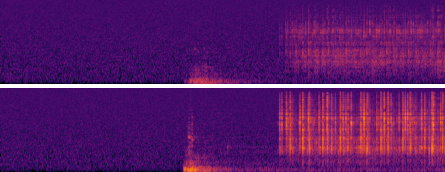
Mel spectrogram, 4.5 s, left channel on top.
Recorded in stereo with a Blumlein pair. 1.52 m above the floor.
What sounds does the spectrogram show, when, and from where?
1.8 s ticking: 45° right, 3.5 m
